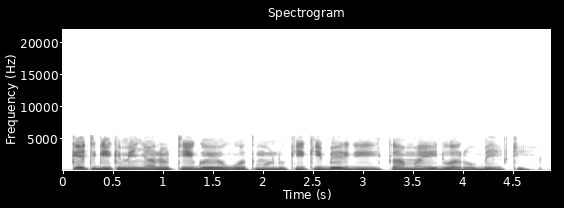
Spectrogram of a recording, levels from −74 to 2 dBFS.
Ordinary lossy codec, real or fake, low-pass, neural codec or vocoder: none; fake; 5.4 kHz; codec, 16 kHz, 16 kbps, FunCodec, trained on Chinese and English, 50 frames a second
